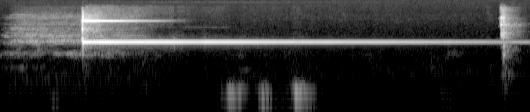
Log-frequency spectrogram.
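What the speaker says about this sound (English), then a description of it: "turn off my notifications real quick" A notification chime rings out clearly, then its bright tone slowly fades, and a second, quieter ding follows about two seconds later in an otherwise quiet room.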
